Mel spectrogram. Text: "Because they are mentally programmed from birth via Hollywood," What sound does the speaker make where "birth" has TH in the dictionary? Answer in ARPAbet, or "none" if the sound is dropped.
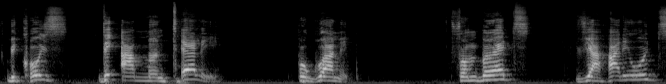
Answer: S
